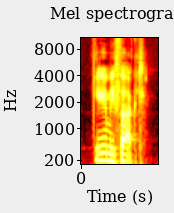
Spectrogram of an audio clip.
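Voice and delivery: put-on harsh, blunt tone. Retelling how a character delivered a grim vision: imitating a harsh blunt tone. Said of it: "didn't really say it with, like, a gentle tone".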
